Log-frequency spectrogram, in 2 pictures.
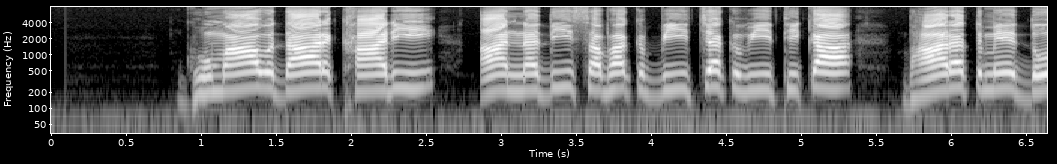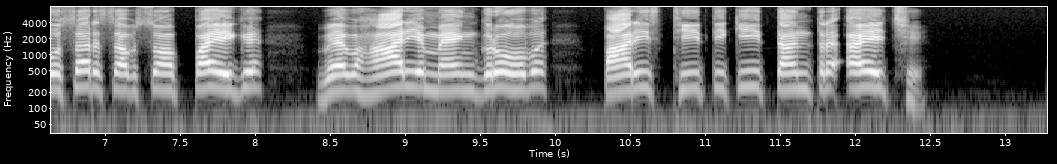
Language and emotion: Maithili, neutral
